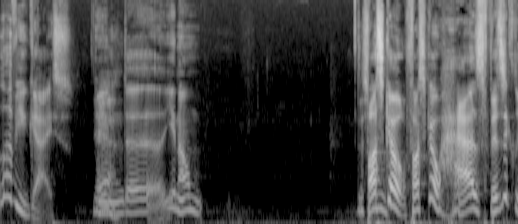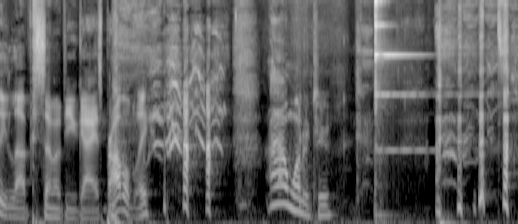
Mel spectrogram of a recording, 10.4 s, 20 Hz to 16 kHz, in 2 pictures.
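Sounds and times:
speech: 0:00.0 - 0:02.1, 0:03.6 - 0:09.1, 0:09.7 - 0:10.3
bright bell ding: 0:08.9 - 0:10.3.

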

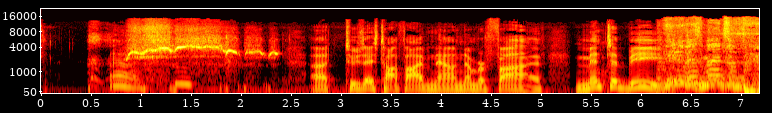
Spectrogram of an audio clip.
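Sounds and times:
speech: 0:00.7 - 0:02.0, 0:02.7 - 0:07.0
breathy airy whistling attempt: 0:00.8 - 0:02.6.

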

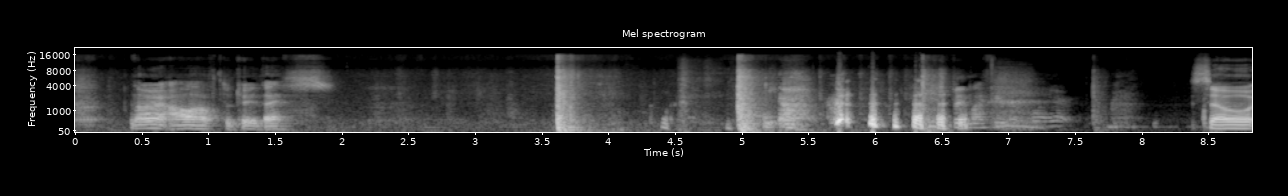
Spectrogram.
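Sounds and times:
speech: 0:00.4 - 0:02.0, 0:04.4 - 0:07.5, 0:08.4 - 0:08.8
fist pounding a football jersey: 0:03.6 - 0:04.0, 0:05.0 - 0:05.3
laughter: 0:04.4 - 0:07.2.

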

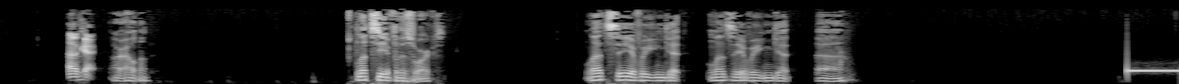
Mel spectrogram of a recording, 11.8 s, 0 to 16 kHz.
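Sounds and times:
speech: 0:00.7 - 0:01.6, 0:03.6 - 0:04.5, 0:05.8 - 0:08.6
telephone ringing tone of a regular phone call: 0:11.2 - 0:11.7.

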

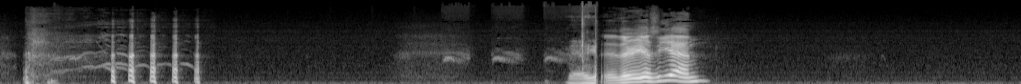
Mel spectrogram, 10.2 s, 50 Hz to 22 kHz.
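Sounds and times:
laughter: 0:00.2 - 0:02.0
speech: 0:00.2 - 0:02.0, 0:05.7 - 0:07.1
crow cawing: 0:04.3 - 0:05.9.

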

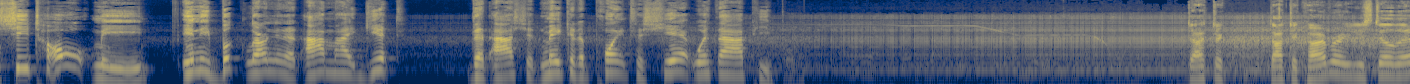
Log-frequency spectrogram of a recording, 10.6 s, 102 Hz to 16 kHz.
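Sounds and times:
speech: 0:00.0 - 0:06.0, 0:08.9 - 0:10.5
electrical hum with buzzing harmonics on the line: 0:00.0 - 0:10.5
faint whistling tones in static: 0:06.6 - 0:08.0.

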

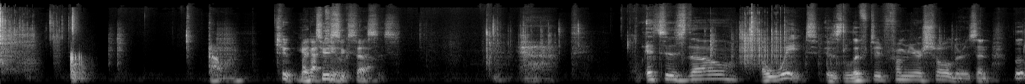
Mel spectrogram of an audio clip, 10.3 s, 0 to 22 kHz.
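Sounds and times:
several dice tumbling across a hard tabletop: 0:00.0 - 0:01.3, 0:06.4 - 0:08.5
speech: 0:02.1 - 0:04.0, 0:06.5 - 0:10.2.

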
